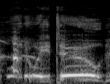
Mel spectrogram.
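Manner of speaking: very high, loud, cracking with laughter; hammed-up panic; laughing mock panic. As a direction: squeal it in giddy alarm. Gohan and Supreme Kai panicking.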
